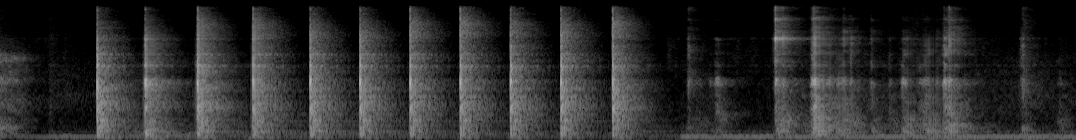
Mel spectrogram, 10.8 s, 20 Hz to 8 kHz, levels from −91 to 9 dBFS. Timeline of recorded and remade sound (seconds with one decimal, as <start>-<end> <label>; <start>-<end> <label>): 0.0-0.7 remade; 0.7-1.3 recorded; 1.3-2.7 remade; 2.7-6.3 recorded; 6.3-10.8 remade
